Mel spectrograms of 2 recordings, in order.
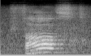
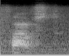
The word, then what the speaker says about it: Faust: How do you spell that? Fast? – Faust. – F-A-U-S-T.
